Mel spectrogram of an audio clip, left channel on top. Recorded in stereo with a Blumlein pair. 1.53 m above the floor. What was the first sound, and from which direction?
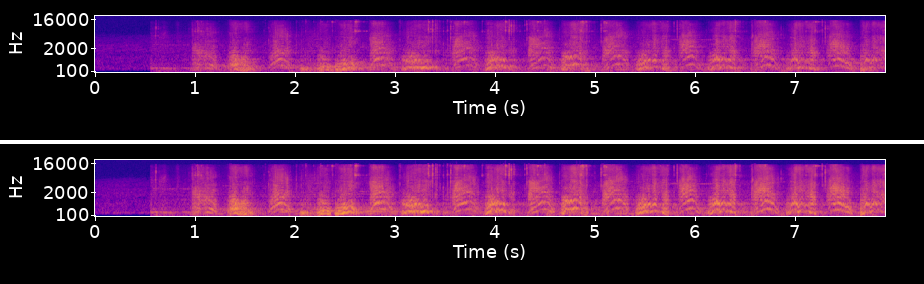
A zipper, 20° right.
